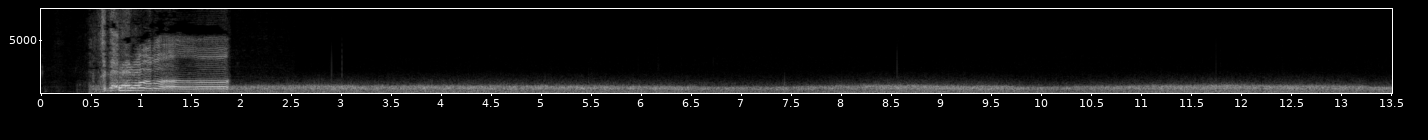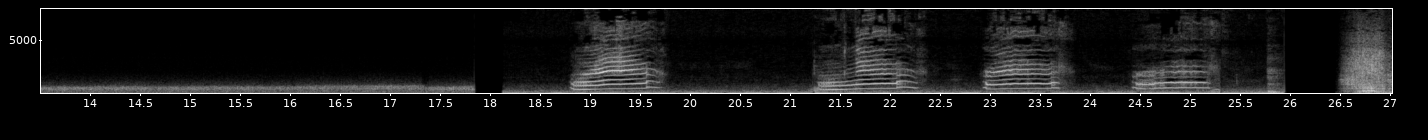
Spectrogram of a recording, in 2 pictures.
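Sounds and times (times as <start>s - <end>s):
low rushing noise: 2.0s - 18.8s.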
